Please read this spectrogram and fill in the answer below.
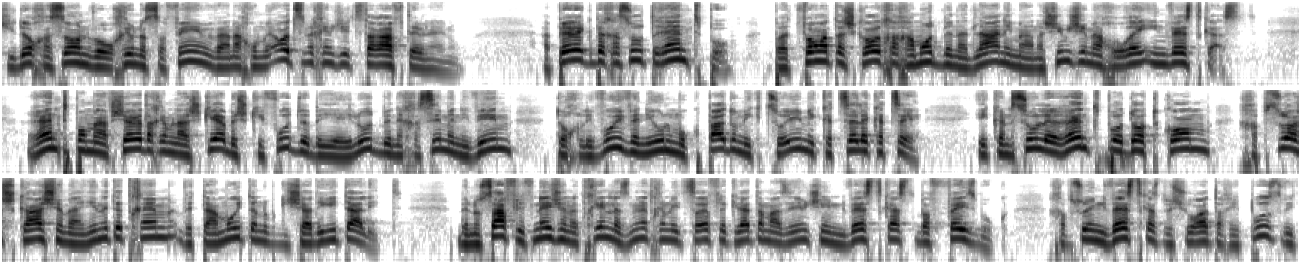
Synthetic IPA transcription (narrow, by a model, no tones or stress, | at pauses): ʃido̞χaso̞nveo̞ʁχimno̞safimveanaχnume̞o̞d̚smeχimʃeit̪st̪aʁaft̪emlenu | hape̞ʁe̞kbe̞χasut̪ʁent̪po̞ | platfo̞ʁmataʃkao̞t̪χaχamo̞tbe̞nad̪lanimaːnaʃimʃe̞meaχo̞ʁe̞jinve̞st̪ka̰st | ʁent̪po̞me̞afʃe̞ʁet̬laχe̞mleaʃkiabeʃkifutve̞bejeilut̚bene̞χasimenivim | to̞χlivujve̞niulmukpadumikt͡so̞imikat͡se̞le̞kat͡se̞ | ikansule̞ʁent̪po̞do̞t̪ko̞mχapsuaʃkaaʃe̞meanje̞ne̞t̪et̪χe̞mve̞taːmuitanup̚ɡiʃad̪iɡitalḭt | be̞no̞saflifne̞jʃ̬enat̪χileazminetχeleitt͡sst̪aʁe̞flekidat̪hamaːzinimʃelinve̞st̪kast̪bafe̞js̬buk | χapsuinve̞st̪̚kast̚beʃuʁathaχipusvei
